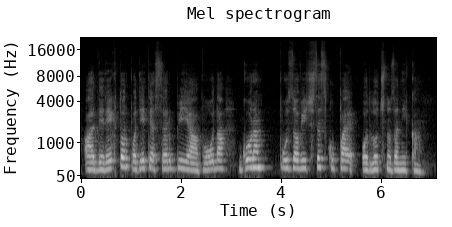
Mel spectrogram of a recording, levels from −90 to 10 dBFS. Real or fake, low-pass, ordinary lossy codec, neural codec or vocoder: fake; 19.8 kHz; Opus, 64 kbps; vocoder, 44.1 kHz, 128 mel bands, Pupu-Vocoder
